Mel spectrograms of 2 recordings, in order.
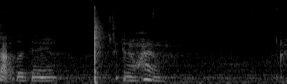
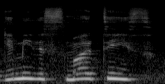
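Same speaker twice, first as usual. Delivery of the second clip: stern store owner; 6 semitones higher, 8 dB louder, slower than usual. Retold or imitated. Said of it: "He was like".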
